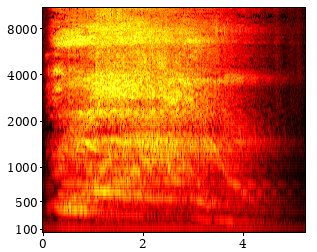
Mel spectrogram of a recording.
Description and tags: A dragon roaring. I created this effect for a production of Shrek. I recorded several takes of an actress roaring, and mixed some of them together, adding EQ, distortion, and reverb to create the resulting effect.
Recorded with an SM-57.
Actress: Nicole Lewis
